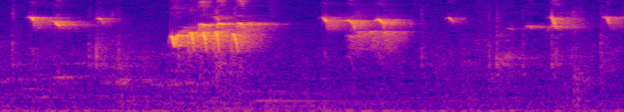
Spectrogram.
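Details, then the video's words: Canary producing short high chirps and one louder buzzy trilled burst, separated by brief silences. "غناء الكناري|Canary singing|Canarias cantando|Kanarie sjunger|Kanarya şarkı söyleme"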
